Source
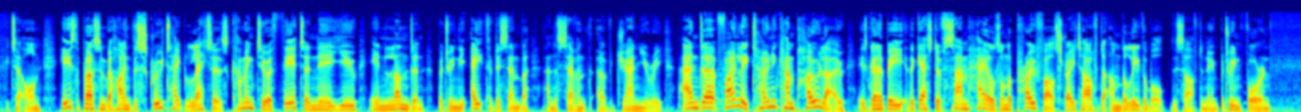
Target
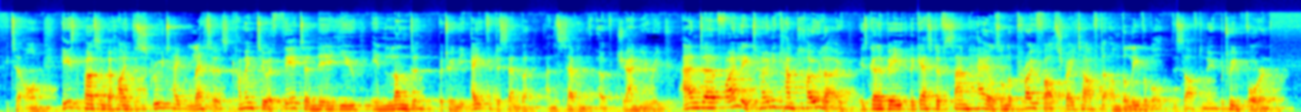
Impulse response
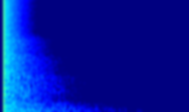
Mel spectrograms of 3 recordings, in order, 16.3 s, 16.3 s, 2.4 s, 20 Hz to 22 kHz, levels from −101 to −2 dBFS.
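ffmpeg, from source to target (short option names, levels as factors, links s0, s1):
-filter_complex "[0:a]acrossover=split=120|3600[s0][s1][s2];[s2]acompressor=threshold=0.00178:ratio=6[s3];[s0][s1][s3]amix=inputs=3:normalize=0,aexciter=amount=7.9:drive=5.2:freq=6800[s4];[1:a]atrim=start_sample=2205,afade=t=out:st=0.25:d=0.01,atrim=end_sample=11466,asetrate=28665,aresample=44100[s5];[s4][s5]afir=irnorm=-1:irlink=0,volume=2"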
